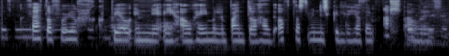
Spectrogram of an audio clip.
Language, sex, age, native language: Icelandic, female, 18-19, Icelandic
